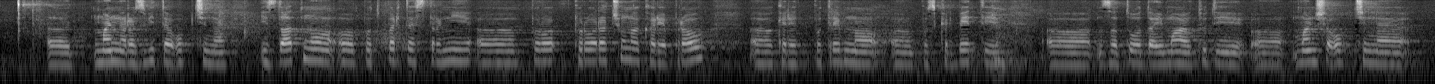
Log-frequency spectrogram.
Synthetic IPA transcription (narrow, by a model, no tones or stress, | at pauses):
manɾazʋiːt̪ɛoːpt͡ʃinɛizd̪aːt̪nɔpɔt̪pəɾt̪ɛst̪ɾanipɾopɾoɾat͡ʃuːnakaɾjɛpɾaw | kɛɾjɛpot̪ɾeːbnɔpɔskəɾbeːt̪i | zat̪oːd̪aimaːjɔt̪uːd̪i | manʃɛoːpt͡ʃinɛ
